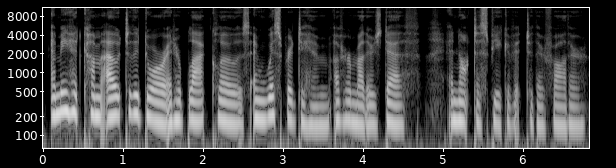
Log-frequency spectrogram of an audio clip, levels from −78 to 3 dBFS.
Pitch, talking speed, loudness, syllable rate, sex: 170 Hz, 245 wpm, -20 LUFS, 5.4 syllables/s, female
